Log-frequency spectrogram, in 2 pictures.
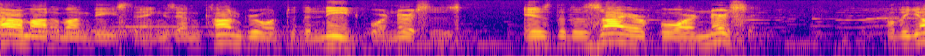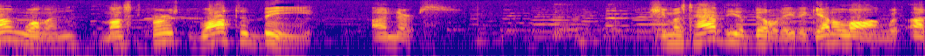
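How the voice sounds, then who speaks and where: Clear music plays behind a man who talks at a fairly slow pace with big swings in loudness and long, frequent pauses. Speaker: film narrator. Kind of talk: documentary narration. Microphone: old recording.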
